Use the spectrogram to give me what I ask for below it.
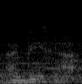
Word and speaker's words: Ibiza: mmm all right they might get stolen it's pronounced Ibiza these folks realizing you're a crook not a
